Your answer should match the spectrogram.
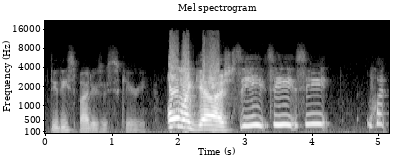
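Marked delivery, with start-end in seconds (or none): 1.8-5.1 high, loud cry of alarm rising to a squeal; startled shriek. Real, not acted. Gamer attacked by spiders, startled high shriek. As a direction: shriek as if spiders just jumped out.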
